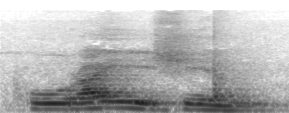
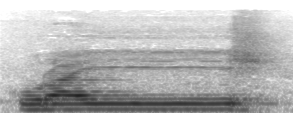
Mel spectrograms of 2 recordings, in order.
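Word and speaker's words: قريش: karena bertemu dengan ayah Seperti contohnya Kuraisin karena dia ada tanda ayah di sini kita membacanya menjadi Quraisy boleh dibaca Dua Oka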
